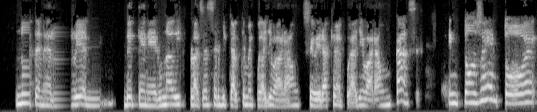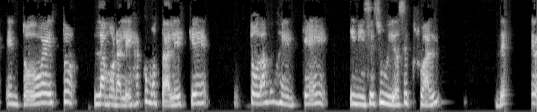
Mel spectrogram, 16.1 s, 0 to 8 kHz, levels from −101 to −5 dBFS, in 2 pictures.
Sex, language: female, Spanish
